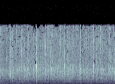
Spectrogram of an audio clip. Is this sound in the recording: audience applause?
yes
